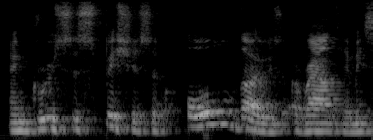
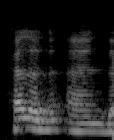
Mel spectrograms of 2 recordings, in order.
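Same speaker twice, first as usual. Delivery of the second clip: usual speaking voice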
